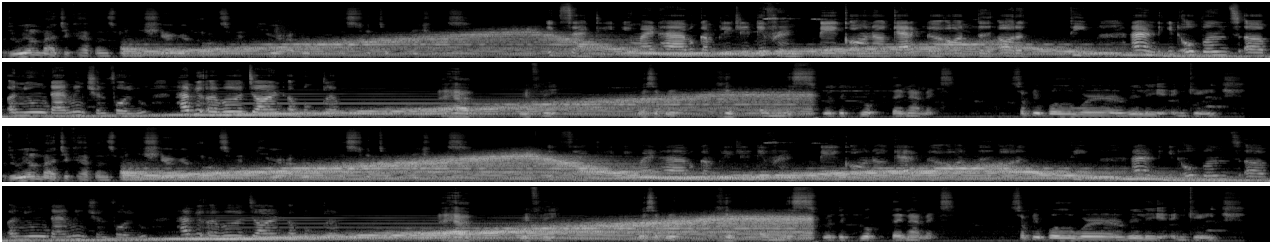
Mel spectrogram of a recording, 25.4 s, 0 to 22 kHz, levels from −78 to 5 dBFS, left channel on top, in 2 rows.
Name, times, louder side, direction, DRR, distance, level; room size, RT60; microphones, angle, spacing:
voice 1, 0.0-3.7 4.1-4.6 17.0-17.4 17.8-18.3 19.0-19.5 19.8-22.2 22.8-25.1, right 1 dB, 15° right, 0.6 m, -32 dB
sound 1, 1.2-20.8, right 5 dB, 70° right, 0.4 m, -28 dB
voice 2, 5.4-10.3 10.7-16.1, left 6 dB, 85° left, 0.4 m, -33 dB
Wind instrument woodwind instrument, 14.5-18.8, right 2 dB, 15° left, 1.0 m, -44 dB
3.9 x 2.1 x 4.4 m
head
